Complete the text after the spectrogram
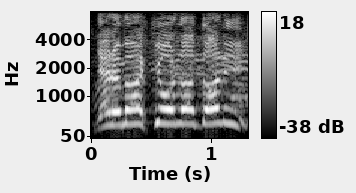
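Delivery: high, very loud call; impatient shout. Real, not acted. Spectator calling Dani out of there, shouting. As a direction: yell for the player to move.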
